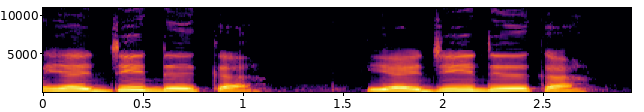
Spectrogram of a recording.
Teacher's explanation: Ini kita pantulkan karena sifatnya qalqalah sughra.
